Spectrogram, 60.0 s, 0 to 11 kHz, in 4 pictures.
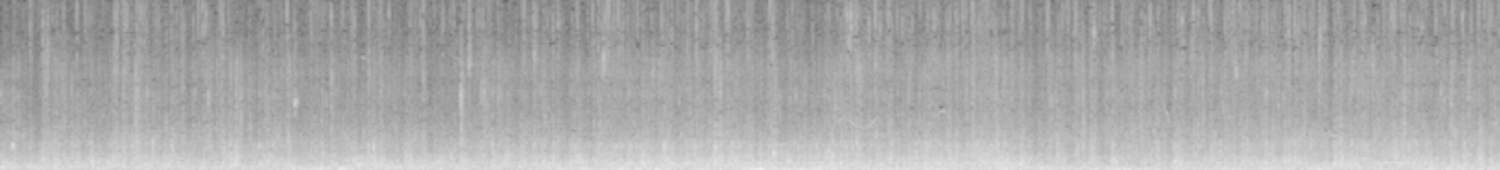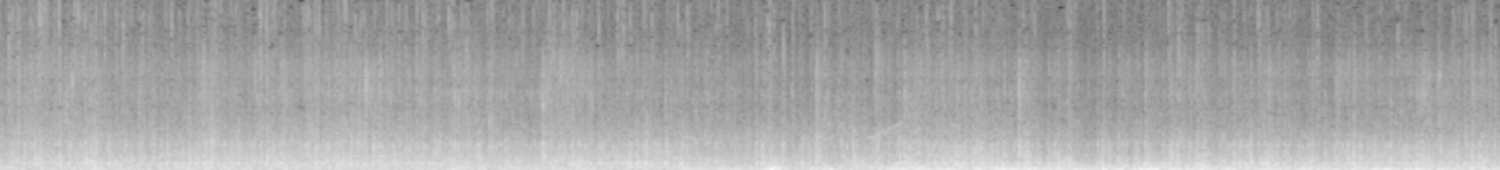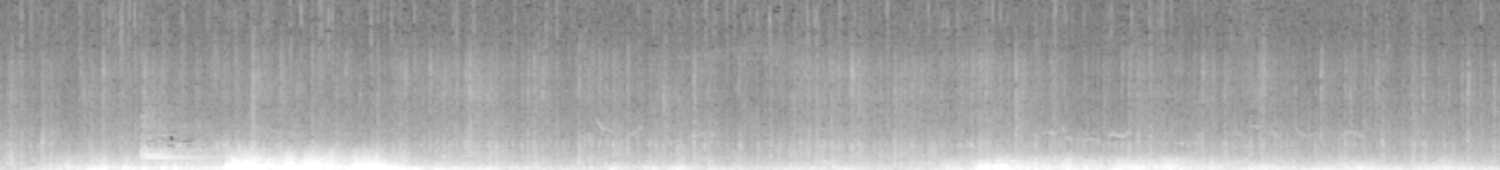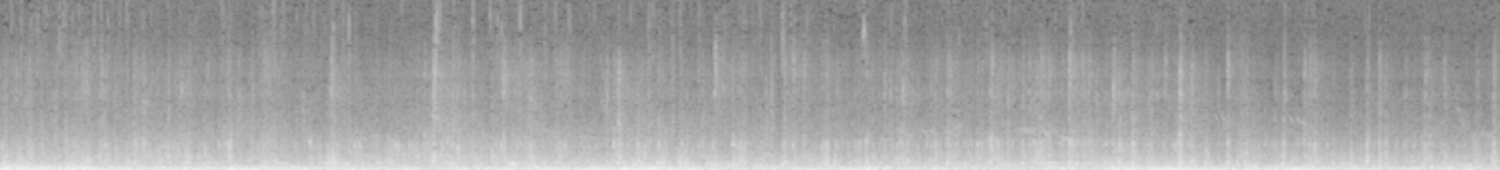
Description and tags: a minute of a storm in santiago de compostela, Galiza, Northwest Spain.
2 x 416 AB to a roland R88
